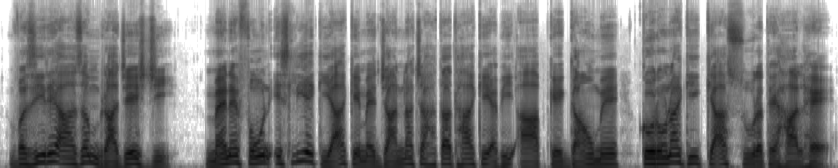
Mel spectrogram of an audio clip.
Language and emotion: Urdu, neutral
